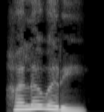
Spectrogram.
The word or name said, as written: ಹಳವಾರ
